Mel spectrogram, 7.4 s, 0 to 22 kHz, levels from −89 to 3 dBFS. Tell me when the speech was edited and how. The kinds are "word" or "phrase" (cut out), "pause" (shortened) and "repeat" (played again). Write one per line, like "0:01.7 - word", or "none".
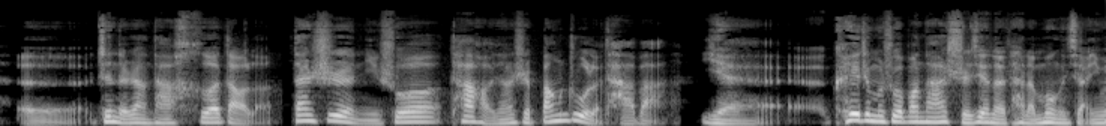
0:01.9 - pause
0:04.5 - pause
